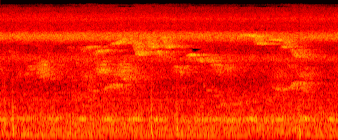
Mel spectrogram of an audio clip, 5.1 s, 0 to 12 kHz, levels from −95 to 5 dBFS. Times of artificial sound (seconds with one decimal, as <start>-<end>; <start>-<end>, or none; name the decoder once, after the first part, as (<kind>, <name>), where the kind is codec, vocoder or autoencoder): 0.0-0.9 (vocoder, Vocos); 2.2-5.1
